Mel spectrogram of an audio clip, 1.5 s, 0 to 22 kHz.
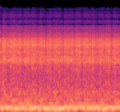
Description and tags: dis muted G# guitar
Recording of muted strumming on power chord G#. On a les paul set to bridge pickup in drop D tuneing. With intended distortion. Recorded with Edirol DA2496 with Hi-z input.
160bpm, distortion, drop-d, g, guitar, les-paul, loop, muted, power-chord, strumming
